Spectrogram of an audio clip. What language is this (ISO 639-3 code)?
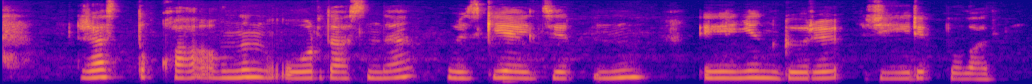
kaz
